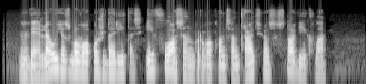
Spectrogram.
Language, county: Lithuanian, Alytus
